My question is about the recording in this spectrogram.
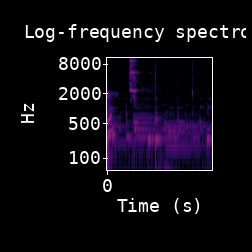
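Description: A metal spoon clinks sharply once against a glass about half a second in, followed by a few faint taps, over soft background music.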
